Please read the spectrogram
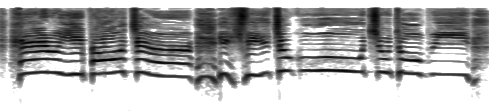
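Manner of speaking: hoch, langsam und gequetscht; quiekende Elfenstimme. A narrator's reading. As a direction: quiek es wie ein überwältigter Hauself. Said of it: "quiekte er". (quiekend, hohe Elfenstimme)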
